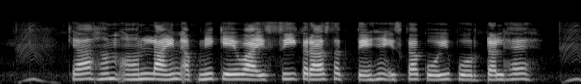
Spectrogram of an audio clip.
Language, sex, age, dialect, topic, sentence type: Hindi, female, 31-35, Garhwali, banking, question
